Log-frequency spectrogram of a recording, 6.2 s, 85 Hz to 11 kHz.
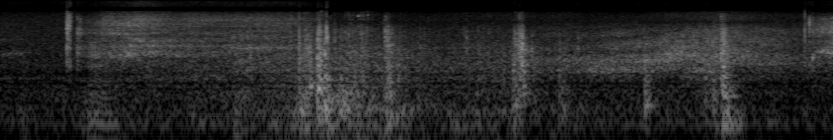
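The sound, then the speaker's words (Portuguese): A car drives on a flat tyre in a 1970 New York scene, a steady road hum broken by repeated dull thumps at irregular intervals. “O que é que tá batendo? Ah, que droga. É só um pneu. Pneu furado.”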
